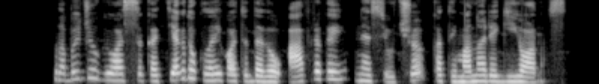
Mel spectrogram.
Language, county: Lithuanian, Kaunas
